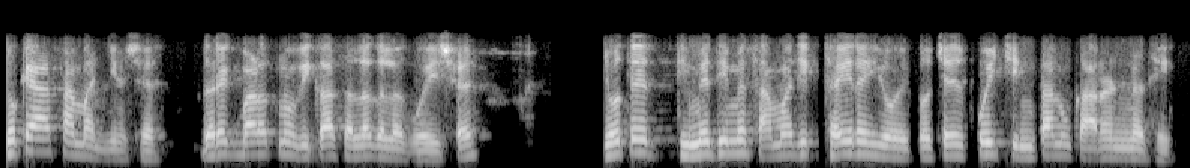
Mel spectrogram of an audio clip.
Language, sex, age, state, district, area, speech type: Gujarati, male, 30-45, Gujarat, Kheda, urban, conversation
